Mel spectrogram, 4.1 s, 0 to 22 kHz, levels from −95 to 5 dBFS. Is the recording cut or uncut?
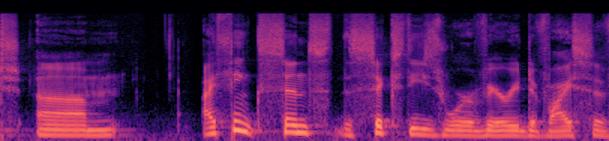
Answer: cut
